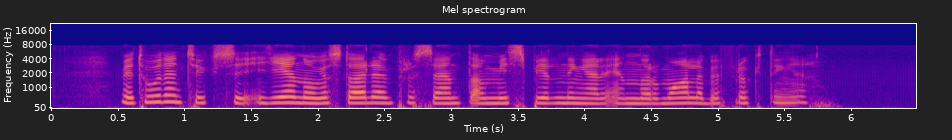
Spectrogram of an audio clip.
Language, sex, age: Swedish, female, 17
